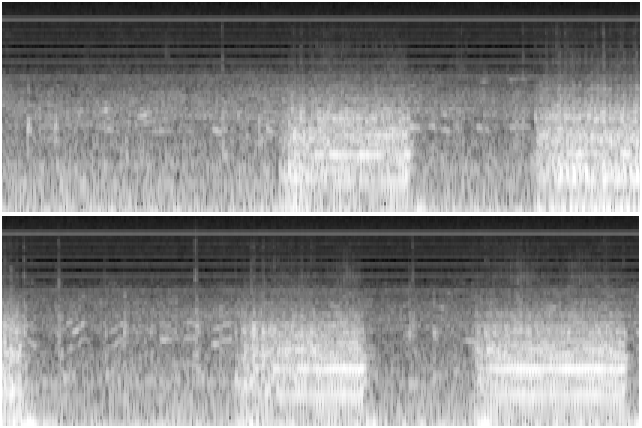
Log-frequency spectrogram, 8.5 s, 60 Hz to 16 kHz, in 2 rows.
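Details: 2004 Kia Sorento with 178,000 miles, sunroof stuck in the tilt position; switches work and the motor runs. Four bursts of coarse, droning grinding, each about a second long, while operating it: sunroof grinding when operated, won't close, cause unconfirmed.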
